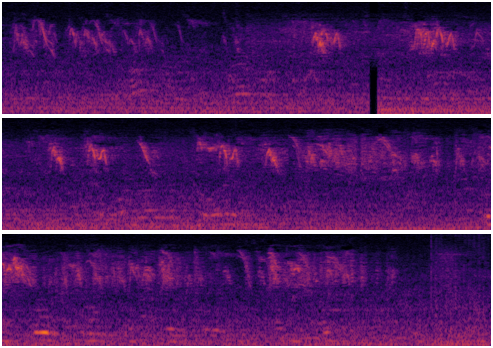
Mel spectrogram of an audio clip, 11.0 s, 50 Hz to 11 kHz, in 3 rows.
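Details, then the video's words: House sparrow in India, recorded on a Canon 200D Mark II camera, giving bright, rapid chirps in a steady stream over a low, constant background rumble, with one sharp click near the start. "House sparrow Birds"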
